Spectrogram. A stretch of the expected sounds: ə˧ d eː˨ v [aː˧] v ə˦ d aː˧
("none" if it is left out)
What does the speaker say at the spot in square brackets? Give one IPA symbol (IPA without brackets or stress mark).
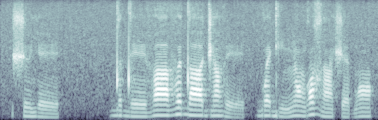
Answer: aː˧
